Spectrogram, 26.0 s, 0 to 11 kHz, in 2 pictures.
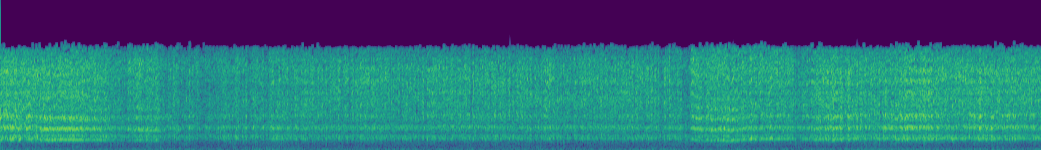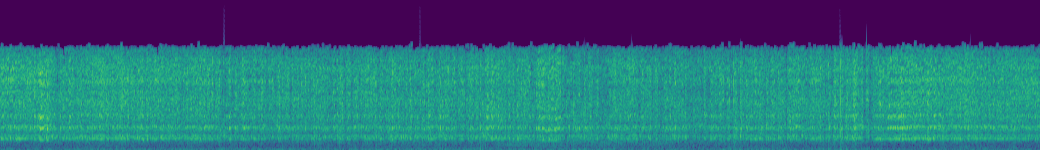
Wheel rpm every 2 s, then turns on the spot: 200, 230, 240, 230, 230, 220, 230, 230, 230, 230, 230, 230, 230.
none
